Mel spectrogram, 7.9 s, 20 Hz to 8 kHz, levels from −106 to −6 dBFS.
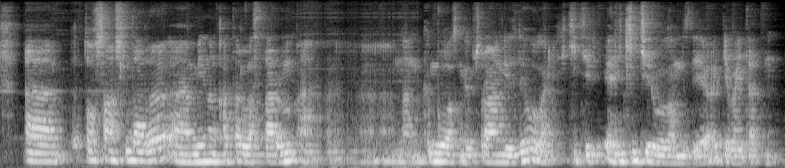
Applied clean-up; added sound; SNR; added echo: neural separator model SepFormer DNS4.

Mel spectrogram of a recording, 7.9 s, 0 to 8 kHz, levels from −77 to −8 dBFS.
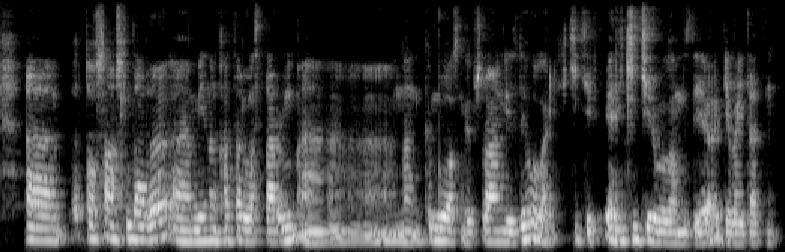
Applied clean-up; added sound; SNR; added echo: neural mask model DeepFilterNet 3.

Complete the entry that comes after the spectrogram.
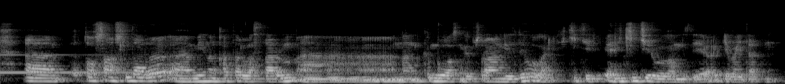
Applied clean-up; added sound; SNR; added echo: none; Chink, clink; 18 dB; reverberation time 0.4 s.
